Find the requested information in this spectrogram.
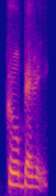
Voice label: "crowberry", Indian

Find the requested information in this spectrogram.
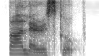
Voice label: "polariscope", Indian; Dictionary

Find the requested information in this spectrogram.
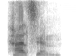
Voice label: "halcyon", Indian

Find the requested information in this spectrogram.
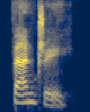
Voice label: "pantry", Indian; Dictionary

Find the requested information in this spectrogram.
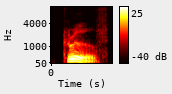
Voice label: "groove", American

